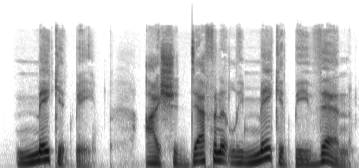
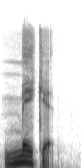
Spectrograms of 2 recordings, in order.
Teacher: The consonant K links right into the vowel I.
